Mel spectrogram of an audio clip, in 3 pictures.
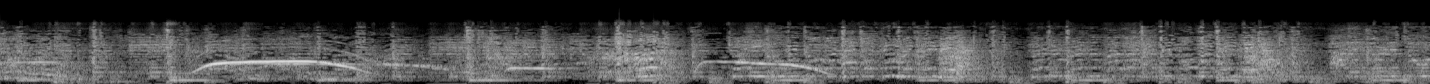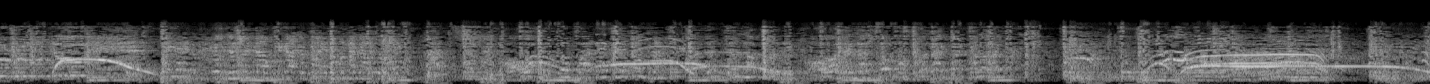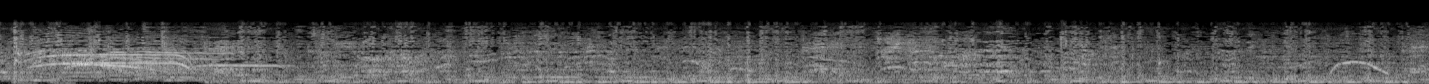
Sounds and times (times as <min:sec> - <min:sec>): Music: 0:00.0 - 0:42.8
Singing: 0:00.0 - 0:42.8.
